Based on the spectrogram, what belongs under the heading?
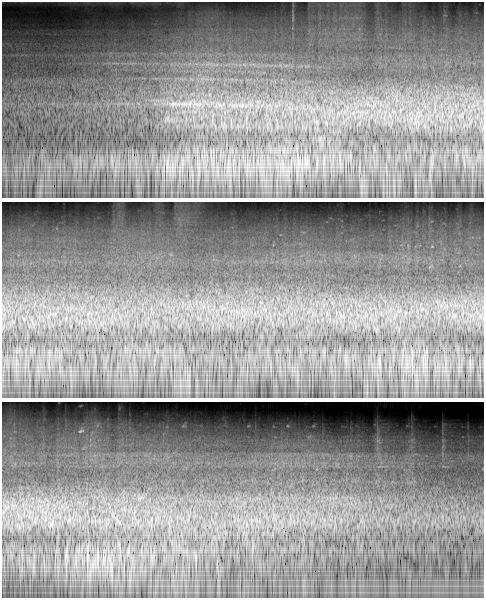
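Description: Electric-hauled freight train of covered sliding-wall wagons passing close by. The locomotive arrives about three seconds in with a faint whine, then the wagon wheels rumble steadily over the rails with occasional clicks, easing off over the last few seconds as the train draws away.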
